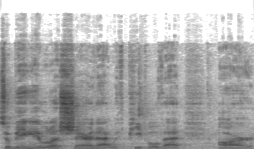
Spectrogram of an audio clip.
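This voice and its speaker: A man with an American accent talks at a fairly quick pace. Audible room echo surrounds his voice. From small town US. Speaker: podcast co-host. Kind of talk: casual chat. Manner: fast.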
